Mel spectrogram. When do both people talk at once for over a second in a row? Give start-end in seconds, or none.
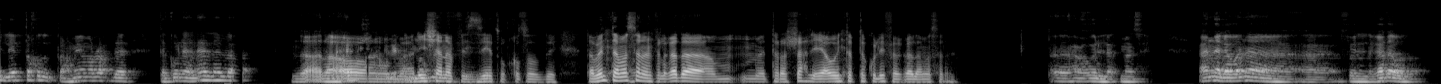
3.2-4.9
